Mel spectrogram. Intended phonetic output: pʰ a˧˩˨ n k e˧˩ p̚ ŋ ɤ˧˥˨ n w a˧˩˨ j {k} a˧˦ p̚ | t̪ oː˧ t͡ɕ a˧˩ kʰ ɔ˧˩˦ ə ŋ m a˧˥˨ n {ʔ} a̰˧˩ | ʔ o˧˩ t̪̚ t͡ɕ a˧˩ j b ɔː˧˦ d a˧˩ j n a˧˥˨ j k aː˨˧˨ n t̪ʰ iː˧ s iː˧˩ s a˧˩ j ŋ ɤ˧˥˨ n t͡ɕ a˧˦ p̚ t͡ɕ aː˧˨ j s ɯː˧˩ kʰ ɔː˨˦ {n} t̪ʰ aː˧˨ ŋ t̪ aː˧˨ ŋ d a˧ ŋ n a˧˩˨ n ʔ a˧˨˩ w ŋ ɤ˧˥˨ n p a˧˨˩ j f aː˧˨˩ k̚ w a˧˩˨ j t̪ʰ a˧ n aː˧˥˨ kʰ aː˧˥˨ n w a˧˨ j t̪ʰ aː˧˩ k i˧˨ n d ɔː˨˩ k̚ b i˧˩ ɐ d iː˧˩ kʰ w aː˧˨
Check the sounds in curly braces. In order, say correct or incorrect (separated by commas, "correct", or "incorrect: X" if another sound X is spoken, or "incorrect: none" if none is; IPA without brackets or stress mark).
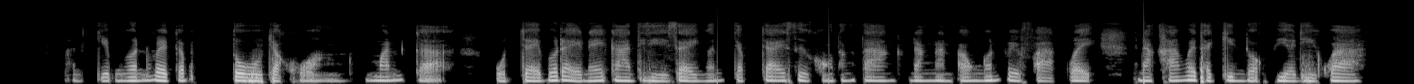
correct, incorrect: k, incorrect: ŋ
